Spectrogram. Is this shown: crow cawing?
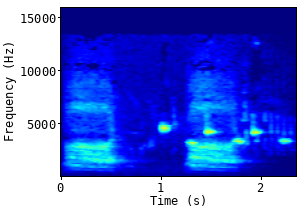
yes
